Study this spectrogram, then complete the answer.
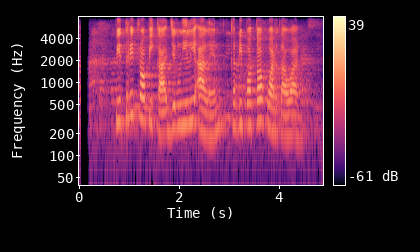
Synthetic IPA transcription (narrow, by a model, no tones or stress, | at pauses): pit̪ɾit̪ɾopikad͡ʒɨŋliliʔalɛnkərdipɔt̪ɔkuwart̪awan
